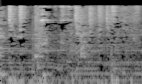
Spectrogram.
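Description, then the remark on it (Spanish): A small pet dog barks defensively, letting out a quick series of sharp, high yaps, with no voices over it. “Es, mi perrito y está defendiendo.”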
